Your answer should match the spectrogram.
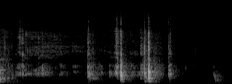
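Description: Hands handling foil trading card packs: a few short crinkles and clicks in quick succession over faint rustling, about a second in.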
